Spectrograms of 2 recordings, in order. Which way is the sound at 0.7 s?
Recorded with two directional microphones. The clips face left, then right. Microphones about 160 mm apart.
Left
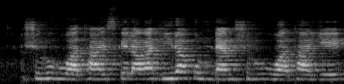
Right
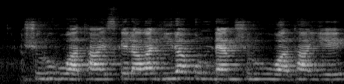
15° left (ahead or behind).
